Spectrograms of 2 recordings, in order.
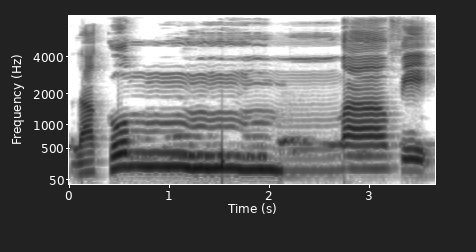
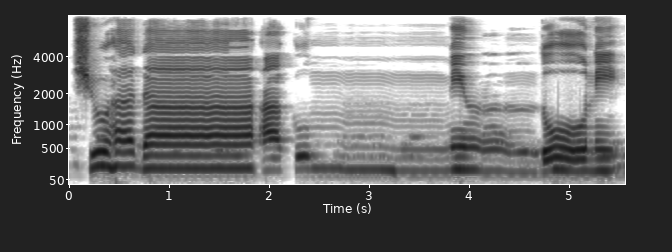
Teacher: Nah, mimnya, suara mim ini dibaca dengung ya, atau suara mimnya bertasydid jadi 2 atau double ya. Dibaca dengungnya masuk ke hidung. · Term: idgham mimi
